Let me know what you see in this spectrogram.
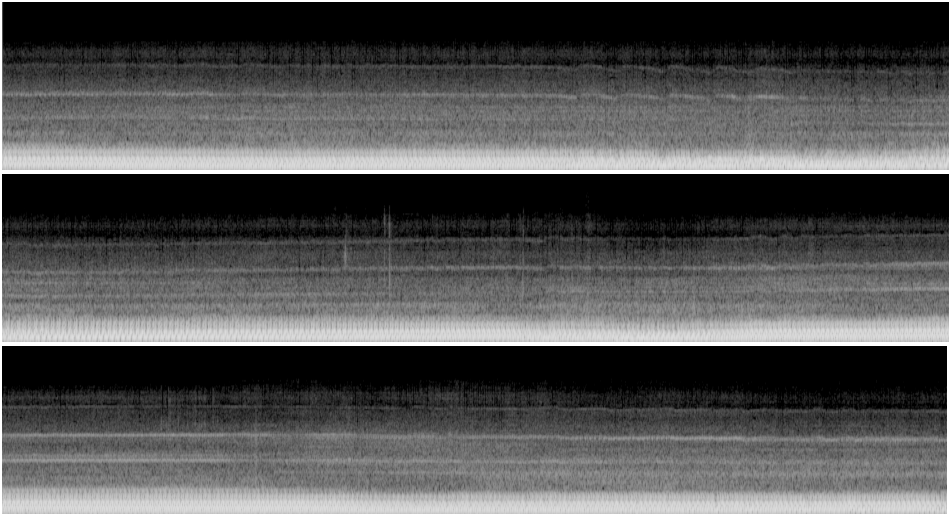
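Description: Harley-Davidson V-Rod V-twin motorcycle engine running steadily, its pitch easing down and climbing back up twice.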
